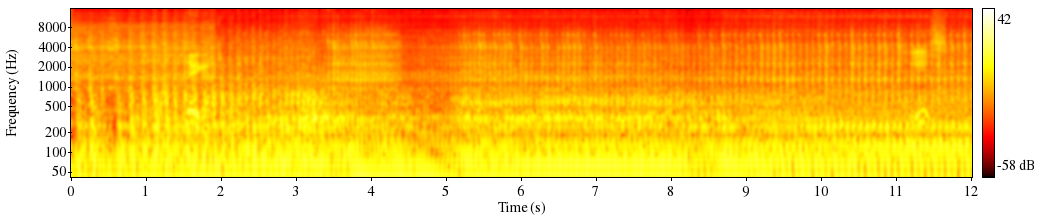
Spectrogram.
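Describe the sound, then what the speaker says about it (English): A loud, rapid thumping single-cylinder diesel engine on a Cape Dory 25D sailboat chugs steadily at close range, rattling throughout, with brief talk over it. "it's a single cylinder engine and a thumper"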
